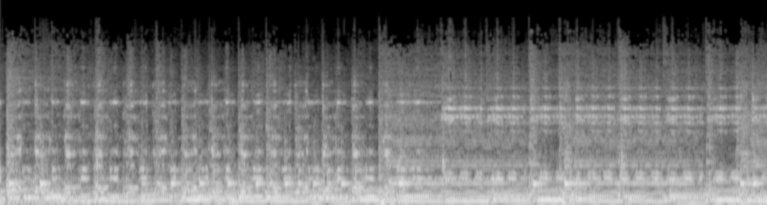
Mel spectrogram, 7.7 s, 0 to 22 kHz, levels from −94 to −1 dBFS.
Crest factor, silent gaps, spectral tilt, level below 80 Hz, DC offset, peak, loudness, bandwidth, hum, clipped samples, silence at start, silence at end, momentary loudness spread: 12 dB; none; -7 dB/octave; -24 dBFS; under 0.1%; -2 dBFS; -15 LUFS; 10 kHz; none; under 0.1%; 0 s; 0 s; 2 LU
